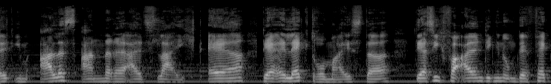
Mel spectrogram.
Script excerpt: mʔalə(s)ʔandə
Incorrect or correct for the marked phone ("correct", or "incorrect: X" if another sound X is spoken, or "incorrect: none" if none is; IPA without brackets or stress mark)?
correct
